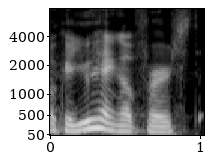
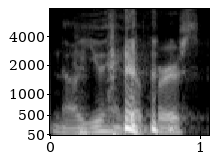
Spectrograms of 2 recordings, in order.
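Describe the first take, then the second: First: Coy lovers' phone goodbye; sweetly tease, you hang up first; giggly late night call. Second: Teasing lovers' reply, louder; giggly late night call. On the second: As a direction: play the sappy partner refusing to hang up. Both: Pretend. Couple-style call ending mock.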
